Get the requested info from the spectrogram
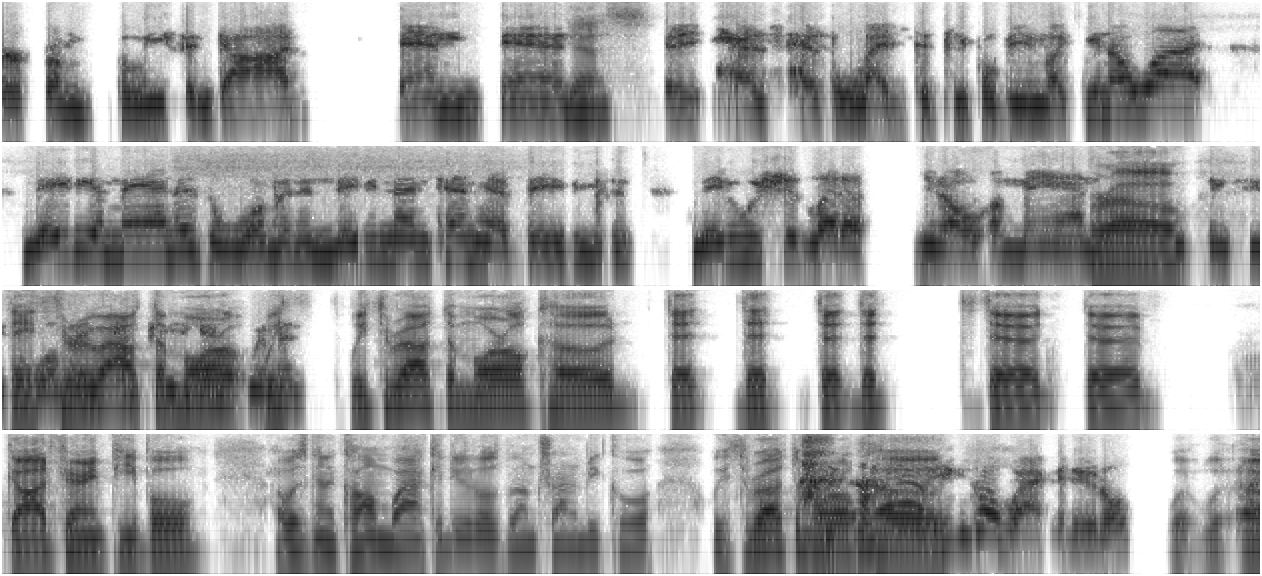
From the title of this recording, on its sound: Live Call In Show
